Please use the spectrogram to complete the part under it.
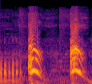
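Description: A dog barks twice, loud and sharp, each bark dropping in pitch, after a short pulsing growl at the start.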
